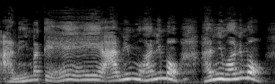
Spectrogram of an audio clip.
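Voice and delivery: rising, high-pitched cheering; lively imitation of an encouraging crowd. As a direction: egg him on with growing energy. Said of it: "ahora sí le dijeron".

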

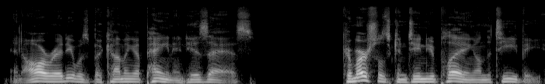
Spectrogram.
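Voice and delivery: plain reading voice

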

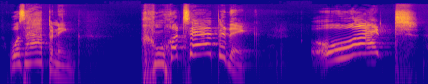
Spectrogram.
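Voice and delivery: climbing into a very high squeal; badly lost accent shooting up in pitch; mock bewilderment. Host baffled by his own accent, squealed mock bewilderment. Bad accent spirals out of control.

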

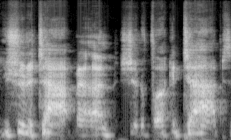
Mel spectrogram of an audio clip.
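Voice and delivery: high, whiny scolding friend, the last words half-whispered. Retold or imitated. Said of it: "he was like".

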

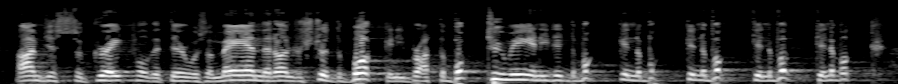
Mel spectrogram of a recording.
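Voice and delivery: parroting a know-it-all newcomer with a touch of mockery; mocking the kid. Sponsor mimics the overeager kid at the meeting, mildly mocking. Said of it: "and he goes".

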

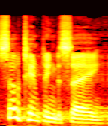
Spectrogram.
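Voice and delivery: ordinary talk

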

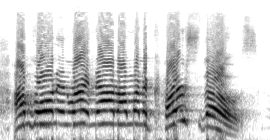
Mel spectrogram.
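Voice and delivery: high, full-volume angry retort; defiant shout. Acted. Norval shouts down the devil's voice, furiously defiant. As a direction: yell it down and refuse to be stopped.

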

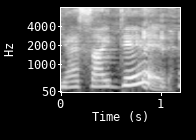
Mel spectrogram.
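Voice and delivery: high, loud, slow confession; drawn-out, high-pitched admission; emphatic admission. Real, not acted. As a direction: own up loudly, stretching each word. Owns up after being challenged.

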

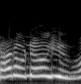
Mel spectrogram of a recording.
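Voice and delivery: hammed-up alarmed stranger; mock scared woman. Woman's scared reply retold.

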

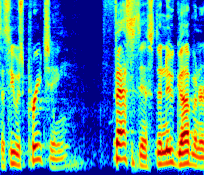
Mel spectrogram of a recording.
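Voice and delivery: ordinary talk, nothing marked

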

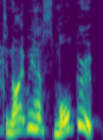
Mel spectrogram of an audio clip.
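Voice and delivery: mocking a friend's Irish accent, pitched high; a breezy, lilting Irish accent; playful Irish accent. To a co-host trying an Irish accent, an Irish accent mocked high. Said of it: "That was pretty good".

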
